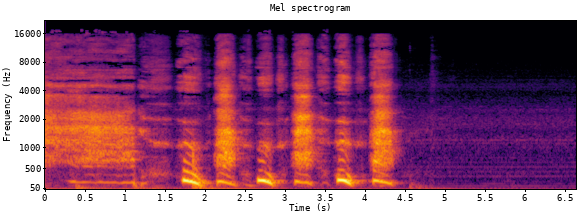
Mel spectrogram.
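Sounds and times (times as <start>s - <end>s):
voice imitating war cries of advancing orcs: 0.0s - 4.5s
speech: 0.3s - 4.4s.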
